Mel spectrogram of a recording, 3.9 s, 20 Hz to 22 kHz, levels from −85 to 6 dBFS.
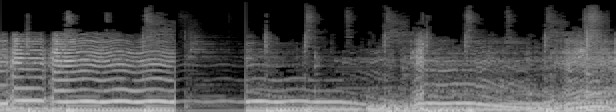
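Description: At 1.09 s the level suddenly drops by about 19 dB, with the background falling in step, and stays down until 1.54 s. This is a sudden gain jump, likely a digital gain setting applied in a single sample step rather than ramped in.

At 2.64 s the sound jumps abruptly ahead and continues from a later point. This is a stream segment skipped, likely one segment of the stream failing to load so that the player moved straight on to the next one.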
